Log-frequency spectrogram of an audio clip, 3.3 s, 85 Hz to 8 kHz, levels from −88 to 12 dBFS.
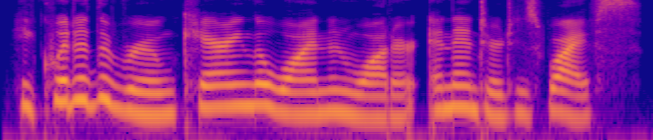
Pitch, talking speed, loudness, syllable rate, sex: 225 Hz, 240 wpm, -18 LUFS, 6.2 syllables/s, female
